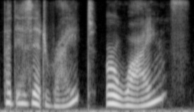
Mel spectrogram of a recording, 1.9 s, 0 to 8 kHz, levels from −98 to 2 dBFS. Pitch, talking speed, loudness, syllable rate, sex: 220 Hz, 185 wpm, -19 LUFS, 3.4 syllables/s, female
